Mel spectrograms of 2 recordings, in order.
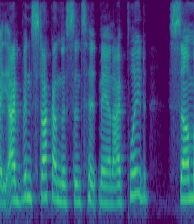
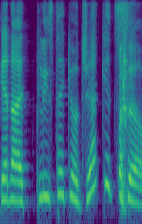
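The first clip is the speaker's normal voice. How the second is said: loud, dumb-sounding delivery, as stupid as possible; 3 semitones higher, 5 dB louder than usual. Retelling a game character's line to a friend: imitating a stupid-sounding delivery. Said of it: "he says in the stupidest, stupidest way".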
